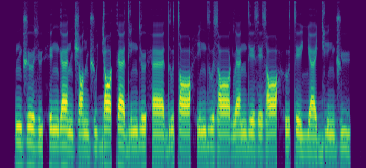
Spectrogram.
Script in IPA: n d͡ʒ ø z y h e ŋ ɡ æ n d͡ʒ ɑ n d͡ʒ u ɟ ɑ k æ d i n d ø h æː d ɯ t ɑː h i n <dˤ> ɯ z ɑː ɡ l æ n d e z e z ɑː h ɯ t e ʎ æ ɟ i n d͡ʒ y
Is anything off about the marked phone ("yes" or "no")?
yes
